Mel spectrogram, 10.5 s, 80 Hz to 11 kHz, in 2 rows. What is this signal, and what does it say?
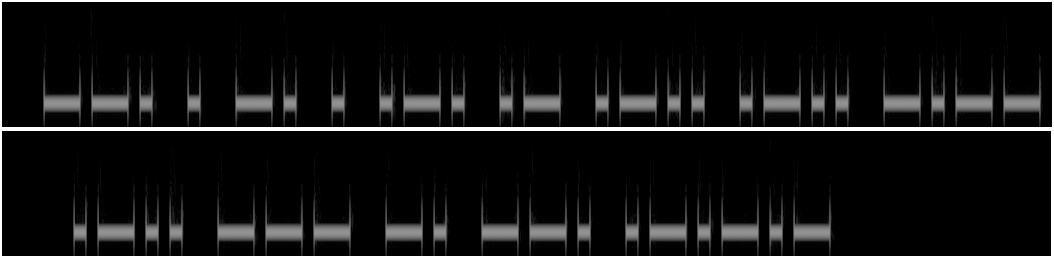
Morse code, heard as a keyed tone, about 20 wpm, 700 Hz. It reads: GENERALLY LONG.
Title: Sentences from Top 600 Words 20wpm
